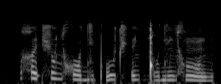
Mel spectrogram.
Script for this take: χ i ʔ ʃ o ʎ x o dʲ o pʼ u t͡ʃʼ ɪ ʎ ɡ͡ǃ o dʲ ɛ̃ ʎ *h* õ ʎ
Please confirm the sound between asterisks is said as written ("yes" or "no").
no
